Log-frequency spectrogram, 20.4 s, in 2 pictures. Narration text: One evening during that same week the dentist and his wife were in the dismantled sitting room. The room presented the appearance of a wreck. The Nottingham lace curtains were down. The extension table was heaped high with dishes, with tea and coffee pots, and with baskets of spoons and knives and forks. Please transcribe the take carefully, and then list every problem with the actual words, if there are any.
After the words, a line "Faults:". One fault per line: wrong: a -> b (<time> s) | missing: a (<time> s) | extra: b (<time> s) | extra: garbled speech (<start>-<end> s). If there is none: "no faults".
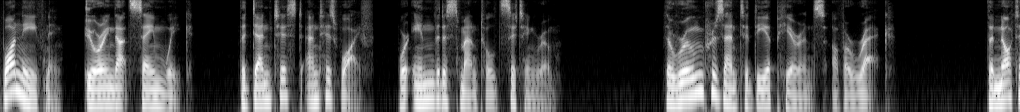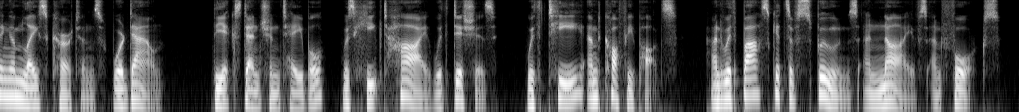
One evening during that same week the dentist and his wife were in the dismantled sitting room. The room presented the appearance of a wreck. The Nottingham lace curtains were down. The extension table was heaped high with dishes, with tea and coffee pots, and with baskets of spoons and knives and forks.
Faults:
no faults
